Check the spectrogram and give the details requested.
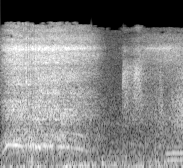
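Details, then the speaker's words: Loud, rasping snore-like breath then quieter breathing from an adult man, a longtime loud snorer with recent weight gain, taking effortful breaths on partial arousal after an obstructive apnea, before breathing stops again. "with some effort robert takes a few breaths but soon stops breathing once again"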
